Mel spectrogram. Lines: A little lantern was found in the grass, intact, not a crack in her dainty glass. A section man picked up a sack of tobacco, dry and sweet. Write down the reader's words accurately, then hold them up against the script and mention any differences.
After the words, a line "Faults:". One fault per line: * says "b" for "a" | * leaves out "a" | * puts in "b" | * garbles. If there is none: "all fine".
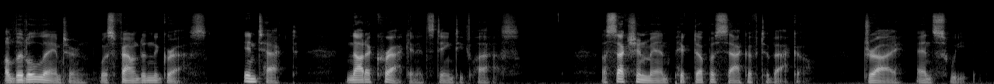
A little lantern was found in the grass, intact, not a crack in its dainty glass. A section man picked up a sack of tobacco, dry and sweet.
Faults:
* says "its" for "her"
